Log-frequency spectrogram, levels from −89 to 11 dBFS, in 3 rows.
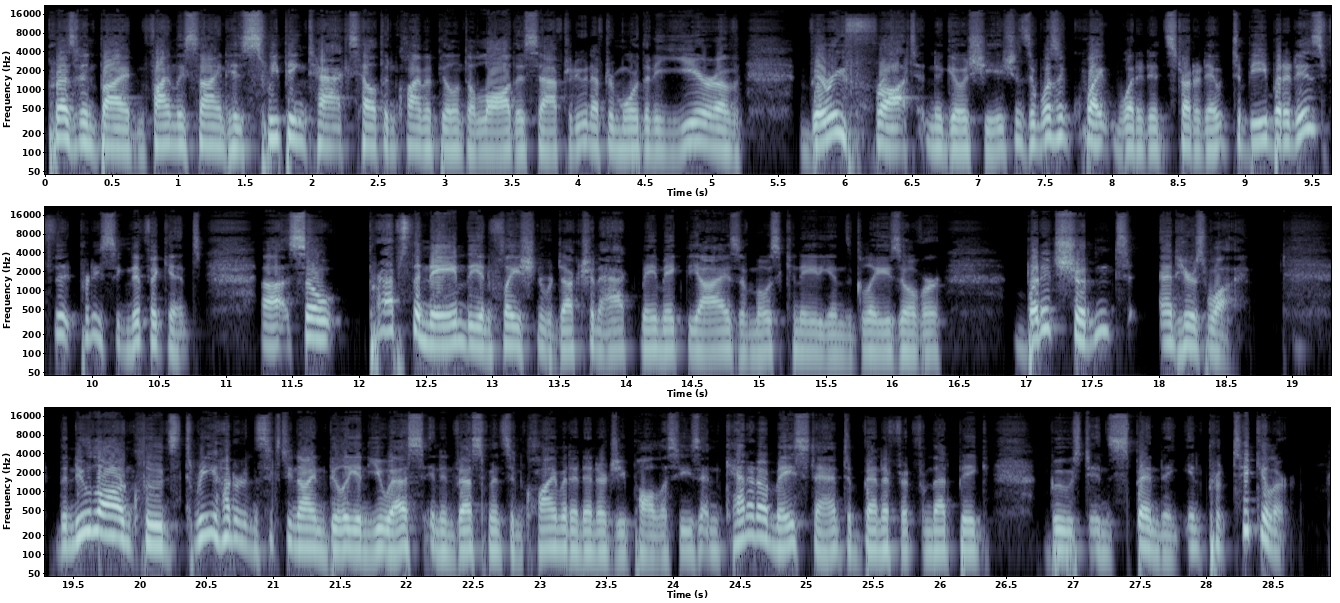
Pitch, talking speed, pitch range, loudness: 125 Hz, 190 wpm, 115-150 Hz, -19 LUFS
